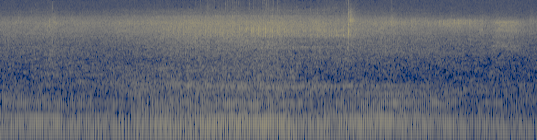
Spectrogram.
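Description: A motor vehicle's engine hum, low and steady, growing louder toward the middle and fading again as it passes. A single sharp click comes about seven seconds in.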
